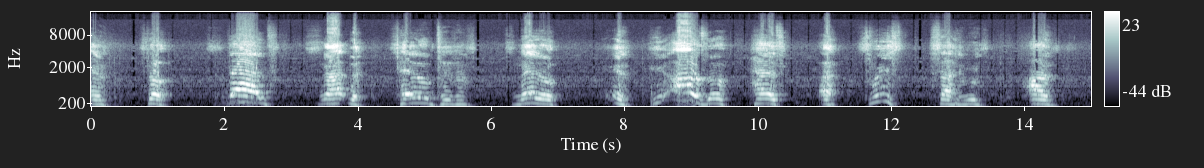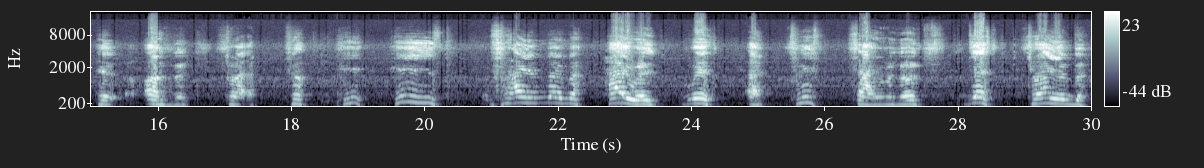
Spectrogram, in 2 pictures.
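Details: 30-year-old man with spastic quadriplegic cerebral palsy, born 11 weeks premature; speech affected by the condition; spastic dysarthria (cerebral palsy).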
